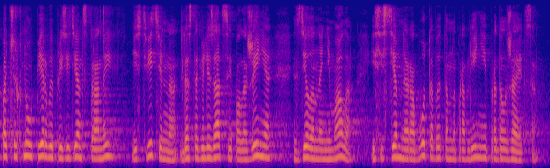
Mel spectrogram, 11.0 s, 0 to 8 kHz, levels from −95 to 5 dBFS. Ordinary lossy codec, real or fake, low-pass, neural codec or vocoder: none; real; 7.2 kHz; none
